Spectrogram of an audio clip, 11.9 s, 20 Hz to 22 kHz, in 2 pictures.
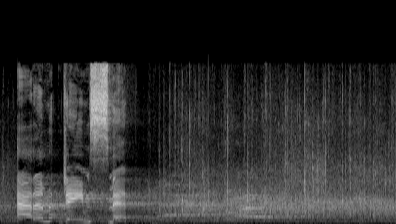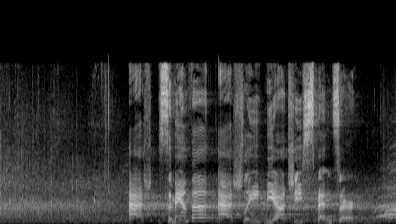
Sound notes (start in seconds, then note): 2.2 audience applauding; 2.3 audience cheering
